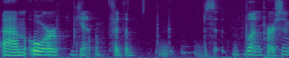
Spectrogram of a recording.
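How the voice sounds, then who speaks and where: The delivery is monotone and flat in intonation, with audible vocal fry. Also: woman. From UK. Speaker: YouTuber. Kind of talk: livestream Q&A chat. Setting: livestream. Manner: hesitant, many fillers.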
